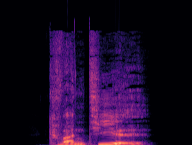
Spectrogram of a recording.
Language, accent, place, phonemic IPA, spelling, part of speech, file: German, Germany, Berlin, /kvanˈtiːl/, Quantil, noun, De-Quantil.ogg
- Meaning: quantile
